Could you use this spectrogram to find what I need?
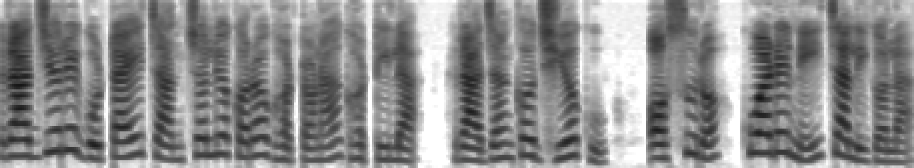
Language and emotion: Odia, neutral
